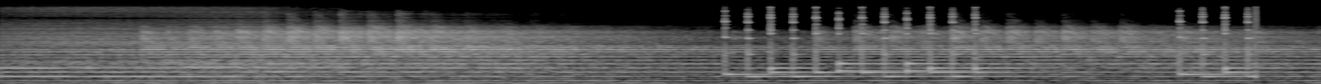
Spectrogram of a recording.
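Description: A phone ringtone plays a repeating electronic melody in short bursts over a steady background music bed, near and clear.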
